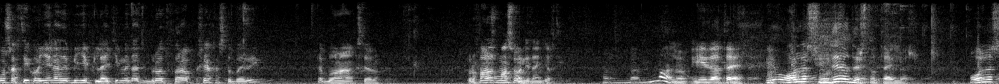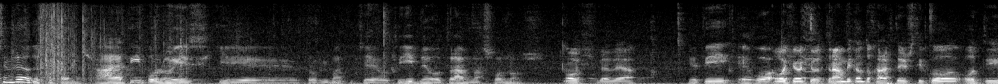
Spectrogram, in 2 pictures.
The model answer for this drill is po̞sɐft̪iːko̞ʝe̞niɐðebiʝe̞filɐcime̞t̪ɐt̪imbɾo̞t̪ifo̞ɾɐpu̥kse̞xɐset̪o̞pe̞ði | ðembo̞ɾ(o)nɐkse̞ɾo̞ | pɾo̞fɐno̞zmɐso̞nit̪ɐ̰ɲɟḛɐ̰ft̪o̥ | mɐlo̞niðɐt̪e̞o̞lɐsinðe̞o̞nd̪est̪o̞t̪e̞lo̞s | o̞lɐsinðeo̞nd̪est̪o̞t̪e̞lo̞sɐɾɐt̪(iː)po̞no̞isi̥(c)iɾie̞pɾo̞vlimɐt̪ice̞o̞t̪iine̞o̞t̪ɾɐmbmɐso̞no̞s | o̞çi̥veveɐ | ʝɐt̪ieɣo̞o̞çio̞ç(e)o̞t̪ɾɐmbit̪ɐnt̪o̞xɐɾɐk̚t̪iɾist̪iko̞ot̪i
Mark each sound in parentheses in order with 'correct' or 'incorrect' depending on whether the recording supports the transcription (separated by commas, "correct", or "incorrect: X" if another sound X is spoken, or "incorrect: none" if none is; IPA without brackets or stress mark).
correct, correct, correct, incorrect: i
